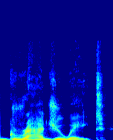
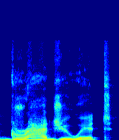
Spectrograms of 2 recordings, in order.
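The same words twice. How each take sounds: First: It is pronounced in its verb form. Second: It is pronounced in its noun form. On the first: It is used as a verb. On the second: It is used as a noun.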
